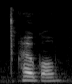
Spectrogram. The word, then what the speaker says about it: Hochul: Hochul.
